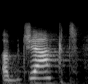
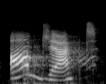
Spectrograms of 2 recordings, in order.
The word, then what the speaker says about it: object: the ones we've talked about, the verb version gets the stress in the second syllable. It's object, subject, and produce. Versus the noun or the adjective version will be object, subject, and produce. So they get the stress in the beginning of the word.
